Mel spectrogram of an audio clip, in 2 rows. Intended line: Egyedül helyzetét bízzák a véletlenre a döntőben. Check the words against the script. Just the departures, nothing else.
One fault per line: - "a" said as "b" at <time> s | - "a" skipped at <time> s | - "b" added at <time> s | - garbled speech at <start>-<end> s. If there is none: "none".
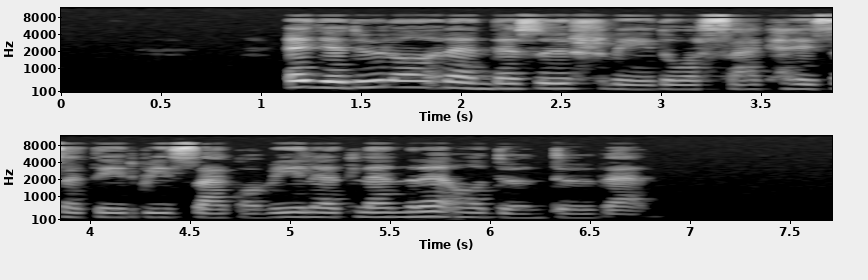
- "a rendező Svédország" added at 1.6 s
